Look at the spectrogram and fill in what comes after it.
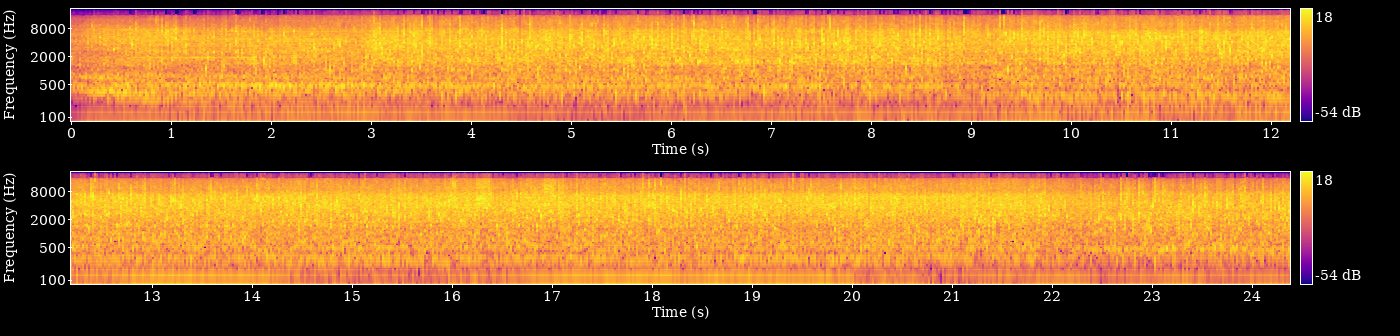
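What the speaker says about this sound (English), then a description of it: "We ran it through the multi-sluice, which I'll show you here." Water runs steadily through a multi-sluice washing gold concentrates from a rich quartz vein, a loud continuous rushing and trickling flow with a low hum beneath, unbroken and without talk.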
